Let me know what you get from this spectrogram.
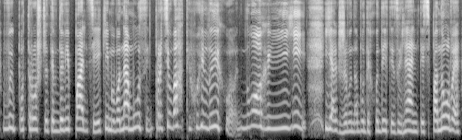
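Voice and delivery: high, loud anguished plea; crying out again. A narrator's reading. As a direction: beg in anguish at full voice. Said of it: "він скрикнув знову". (високе, гучне відчайдушне благання)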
